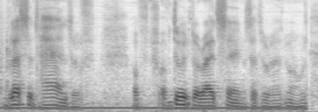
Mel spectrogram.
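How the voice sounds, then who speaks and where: A man with a German accent speaks at a moderate pace and medium pitch. His tone is dark and mellow, his intonation fairly even. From Austria, Vienna. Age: 80s+. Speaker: family elder interviewee. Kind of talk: oral history interview. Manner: halting.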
